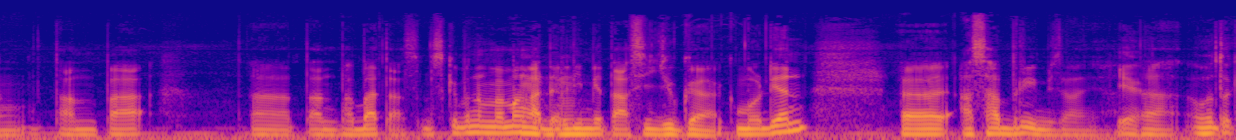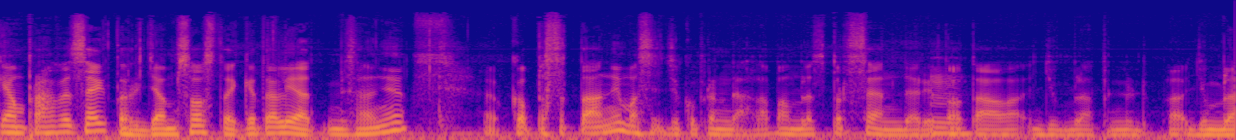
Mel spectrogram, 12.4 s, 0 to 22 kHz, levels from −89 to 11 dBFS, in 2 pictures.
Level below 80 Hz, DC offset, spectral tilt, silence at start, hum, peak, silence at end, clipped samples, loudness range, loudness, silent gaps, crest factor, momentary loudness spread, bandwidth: -38 dBFS; under 0.1%; -7 dB/octave; 0 s; none; 0 dBFS; 0 s; under 0.1%; 7 LU; -20 LUFS; none; 20 dB; 11 LU; 15 kHz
